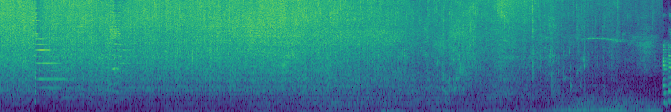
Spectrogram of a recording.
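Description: Water poured into hot frying masala for a mixed-vegetable fish curry makes a loud, rushing hiss that slowly fades over several seconds, ending in lighter bubbling and a few clicks, with no talking.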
